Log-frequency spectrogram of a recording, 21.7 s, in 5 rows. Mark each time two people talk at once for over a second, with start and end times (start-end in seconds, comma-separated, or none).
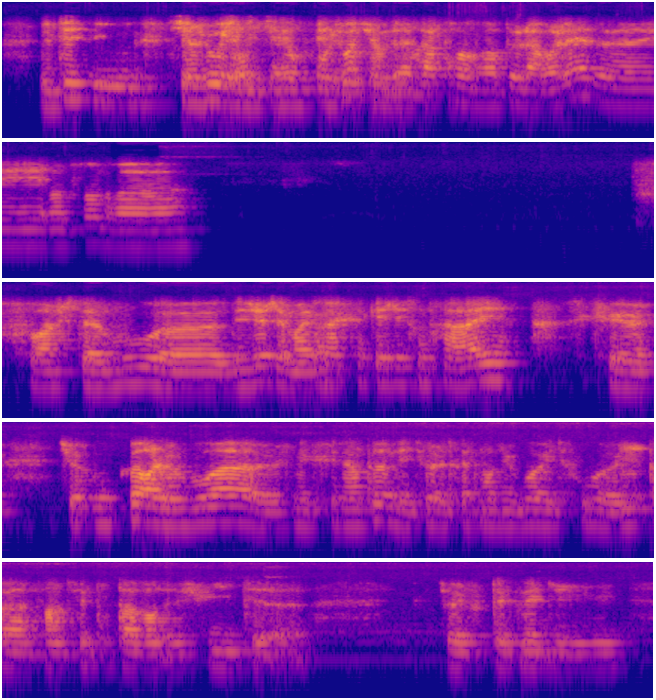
1.5-3.1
